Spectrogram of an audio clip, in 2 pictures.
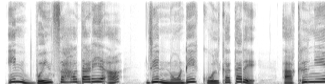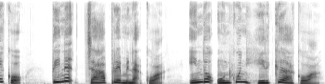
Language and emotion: Santali, disgusted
